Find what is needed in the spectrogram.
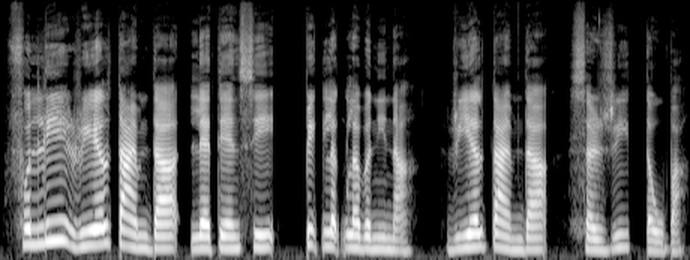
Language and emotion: Manipuri, neutral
